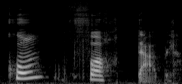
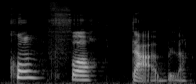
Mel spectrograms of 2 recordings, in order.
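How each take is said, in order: No difference in how they are said.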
